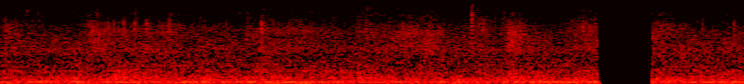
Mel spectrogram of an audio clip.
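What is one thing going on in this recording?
A snooker cue tip is rubbed with chalk, squeaking softly.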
